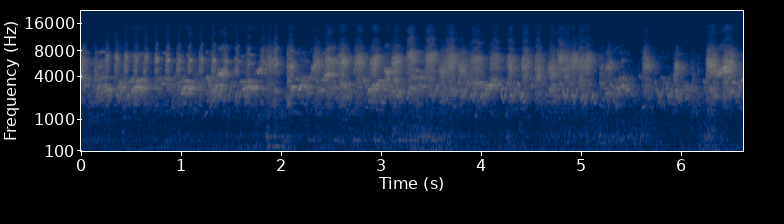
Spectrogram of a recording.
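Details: Budgerigars giving mating calls, used to bring birds into breeding condition: continuous dense warbling chatter of many overlapping chirps and squeaks with no pauses.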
